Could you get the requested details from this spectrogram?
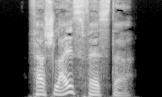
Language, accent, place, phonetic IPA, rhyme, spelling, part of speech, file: German, Germany, Berlin, [fɛɐ̯ˈʃlaɪ̯sˌfɛstɐ], -aɪ̯sfɛstɐ, verschleißfester, adjective, De-verschleißfester.ogg
- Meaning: inflection of verschleißfest: 1. strong/mixed nominative masculine singular 2. strong genitive/dative feminine singular 3. strong genitive plural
